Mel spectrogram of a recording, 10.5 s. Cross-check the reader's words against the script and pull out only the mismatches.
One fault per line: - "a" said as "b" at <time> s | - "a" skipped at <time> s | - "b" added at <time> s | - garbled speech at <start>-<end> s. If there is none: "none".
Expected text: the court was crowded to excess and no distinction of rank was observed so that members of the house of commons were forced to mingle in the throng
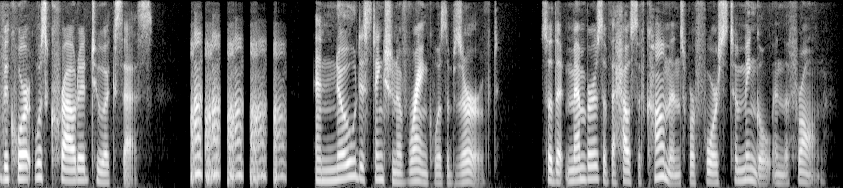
none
